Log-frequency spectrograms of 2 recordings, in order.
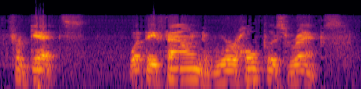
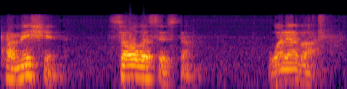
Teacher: a wicked awesome Boston speaker has no use for the unstressed R. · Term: unstressed R drops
